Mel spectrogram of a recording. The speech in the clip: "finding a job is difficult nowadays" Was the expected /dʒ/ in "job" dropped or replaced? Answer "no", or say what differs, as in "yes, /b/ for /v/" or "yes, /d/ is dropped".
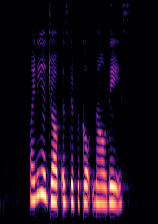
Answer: no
